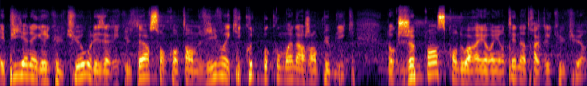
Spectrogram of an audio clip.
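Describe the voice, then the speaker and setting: Over noticeable background noise, the speaker talks at a very fast pace with lively intonation. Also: man, medium pitch for a man. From Lyon area, France. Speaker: ecologist politician. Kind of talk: TV debate. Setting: TV set at an agricultural fair.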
